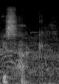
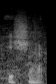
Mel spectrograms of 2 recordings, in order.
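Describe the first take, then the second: First: The s and h are separate, with a break. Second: The s and h blend into one sh sound. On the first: The speaker calls it right. "it's I S, and then there's like a pause, and then the H A Q is a separate sound" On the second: The speaker calls it wrong. "you're used to hearing people saying Ishak. It's it's that S H"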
